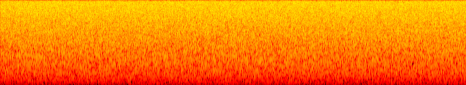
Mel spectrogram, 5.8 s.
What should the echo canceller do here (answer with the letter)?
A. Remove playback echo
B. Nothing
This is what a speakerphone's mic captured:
B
